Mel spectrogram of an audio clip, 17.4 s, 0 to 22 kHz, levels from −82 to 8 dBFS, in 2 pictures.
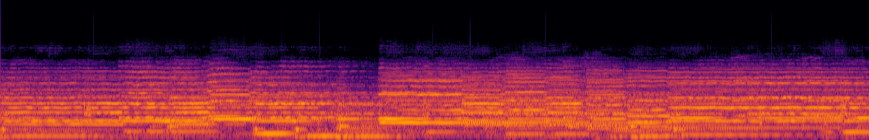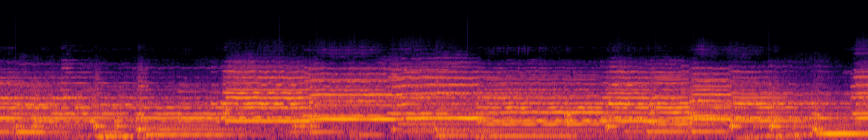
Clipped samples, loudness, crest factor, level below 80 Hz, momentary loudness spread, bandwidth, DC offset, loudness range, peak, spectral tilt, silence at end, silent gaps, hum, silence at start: under 0.1%; -15 LUFS; 10 dB; -34 dBFS; 5 LU; 6.8 kHz; under 0.1%; 2 LU; -4 dBFS; -8 dB/octave; 0 s; none; none; 0 s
